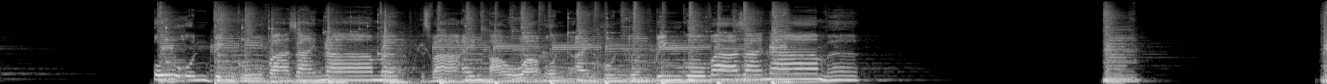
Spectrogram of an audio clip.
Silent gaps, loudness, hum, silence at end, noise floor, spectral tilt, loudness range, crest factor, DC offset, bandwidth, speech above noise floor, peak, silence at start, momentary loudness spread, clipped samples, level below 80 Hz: none; -14 LUFS; none; 0 s; -87 dBFS; -5.5 dB/octave; 12 LU; 16 dB; under 0.1%; over 20 kHz; 74 dB; 0 dBFS; 1.55 s; 6 LU; under 0.1%; -28 dBFS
